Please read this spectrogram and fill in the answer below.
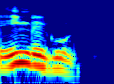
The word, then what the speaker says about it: Inglewood: Si alguien nos está escuchando y de los que nos van a estar escuchando están cerca del área de Inglewood, ¿lo dije bien? – Sí.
